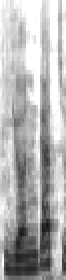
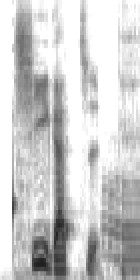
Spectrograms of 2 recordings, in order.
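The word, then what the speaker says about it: 四月: Jadi, kalau bulan keempat, April, bukan Yongatsu, bukan, tapi Shigatsu.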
